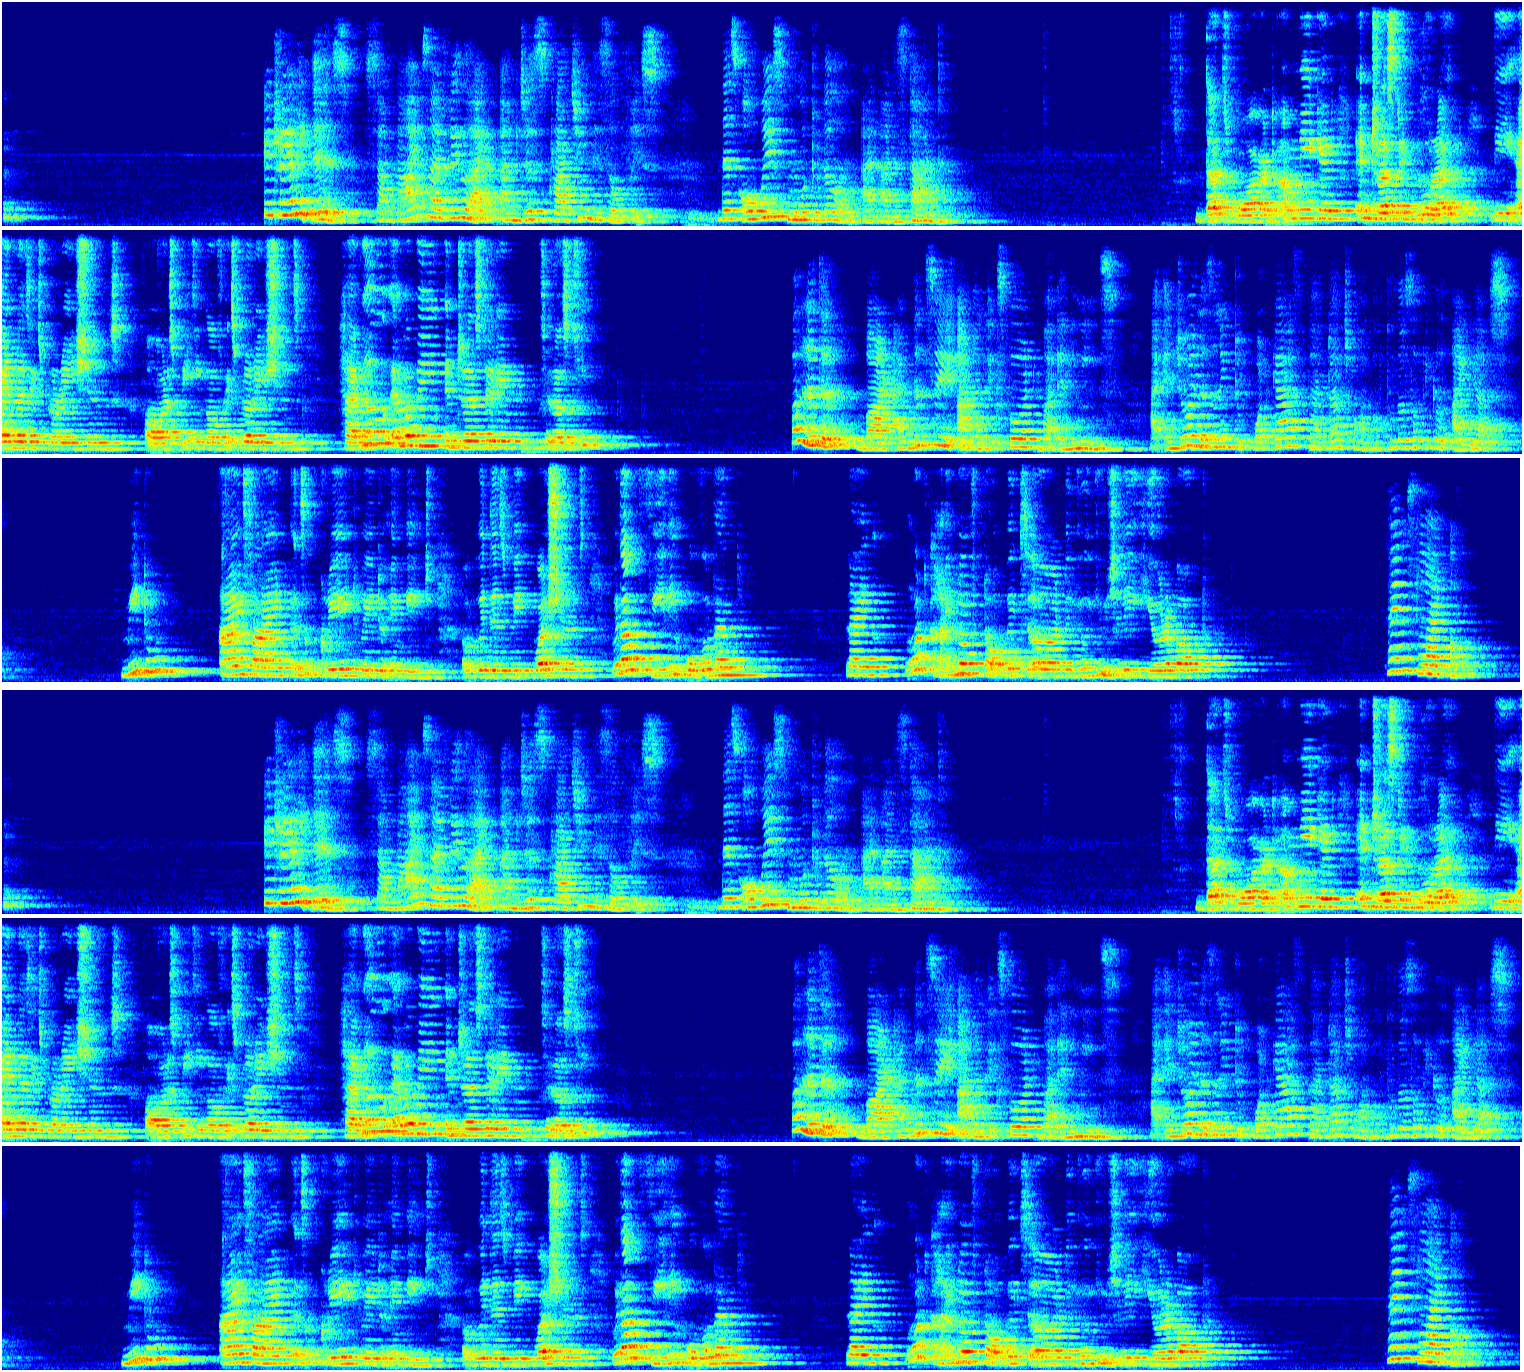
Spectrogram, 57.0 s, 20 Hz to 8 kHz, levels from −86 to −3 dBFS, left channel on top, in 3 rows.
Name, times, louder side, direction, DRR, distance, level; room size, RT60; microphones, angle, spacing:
voice 1, 3.3-8.2 8.9-11.8 28.9-32.9 33.3-37.8 55.3-56.2, left 1 dB, 15° left, -5 dB, 0.5 m, -25 dB
voice 2, 14.9-18.2 18.6-20.5 20.8-22.7 23.2-26.3 39.5-40.0 40.7-45.3 45.6-47.2 48.5-48.9 49.3-53.0, equal, 75° left, -4 dB, 1.0 m, -21 dB
5.3 x 2.7 x 2.6 m, 1.3 s
head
